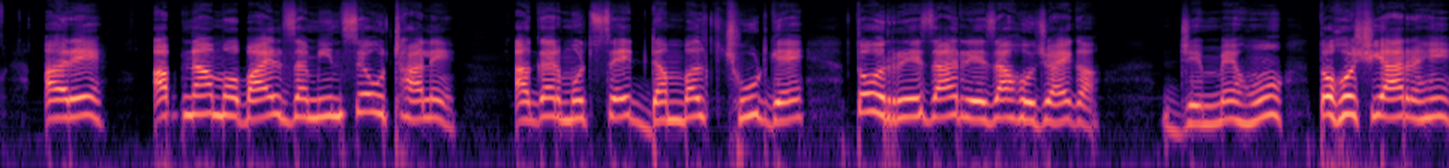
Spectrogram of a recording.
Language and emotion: Urdu, angry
